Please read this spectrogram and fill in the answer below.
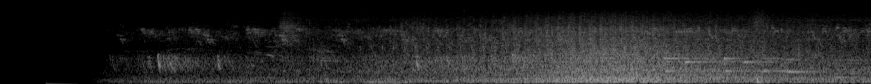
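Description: After about a second of silence, outdoor ambience with bird chirps fades in and grows steadily louder; held music notes come in near the end.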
